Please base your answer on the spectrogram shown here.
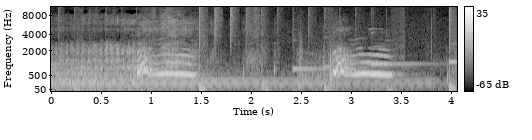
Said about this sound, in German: So, das sind wieder diese brennenden Wölfe.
